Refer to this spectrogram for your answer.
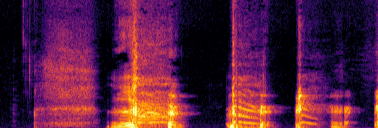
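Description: A man coughs harshly and close up: a raspy intake of breath, a heavy hacking cough, then a string of shorter strained coughs that sound labored and painful.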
